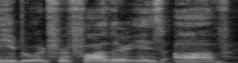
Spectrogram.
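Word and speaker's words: אב: The Hebrew word for father is av. It's spelled aleph, bet, or in this case, it's pronounced vet. All right, that's av.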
